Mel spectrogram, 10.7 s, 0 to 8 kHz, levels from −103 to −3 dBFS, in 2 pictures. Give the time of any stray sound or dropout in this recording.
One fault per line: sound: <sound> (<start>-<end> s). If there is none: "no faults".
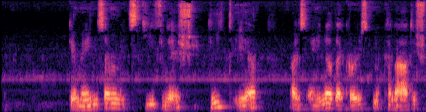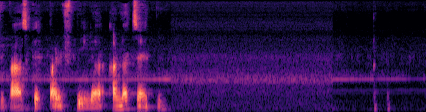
no faults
